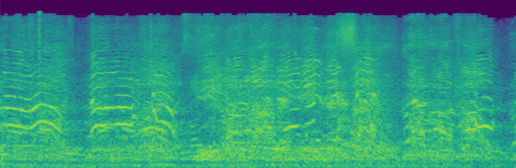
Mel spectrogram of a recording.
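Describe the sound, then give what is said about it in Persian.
A crowd of student climate protesters in London chanting and shouting loudly together, with rhythmic vocal chants rising over general crowd noise. “صدای دانش آموزان معترض در لندن”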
